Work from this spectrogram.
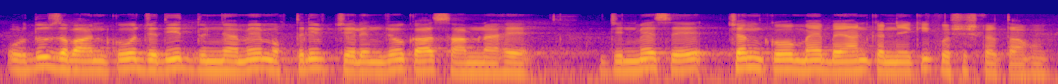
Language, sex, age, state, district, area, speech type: Urdu, male, 18-30, Uttar Pradesh, Saharanpur, urban, spontaneous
